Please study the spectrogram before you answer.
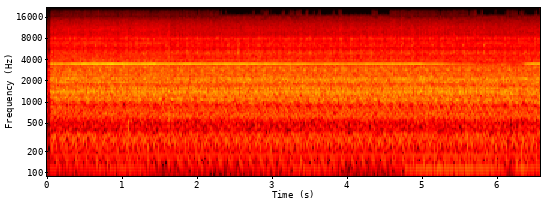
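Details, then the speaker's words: Inherited family Ford Powerstroke diesel truck at idle. A steady idle under a constant high jet-like turbo whistle, same as remembered: normal, healthy turbo. "let it run for a little while just like i remembered same noise sounds like a jet yeah it sure does reminds me of our rds turbo it does"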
